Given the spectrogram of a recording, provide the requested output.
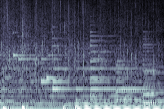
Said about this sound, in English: Oh, give him another hand clap.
